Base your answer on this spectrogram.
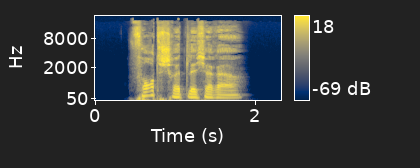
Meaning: inflection of fortschrittlich: 1. strong/mixed nominative masculine singular comparative degree 2. strong genitive/dative feminine singular comparative degree
- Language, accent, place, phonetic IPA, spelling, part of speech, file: German, Germany, Berlin, [ˈfɔʁtˌʃʁɪtlɪçəʁɐ], fortschrittlicherer, adjective, De-fortschrittlicherer.ogg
